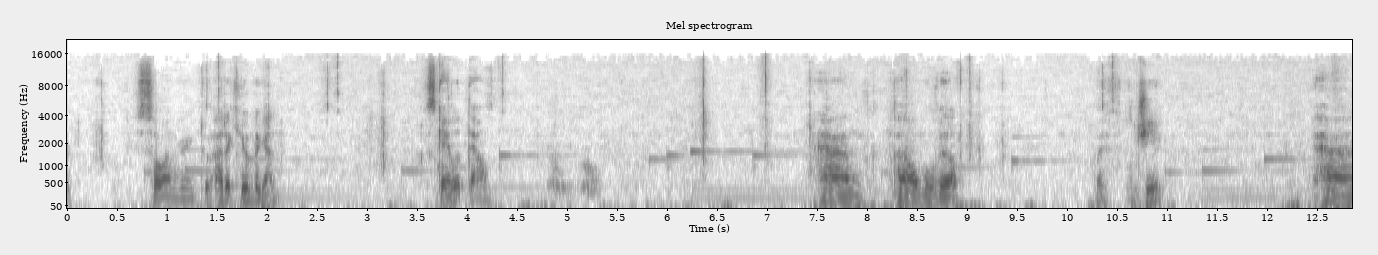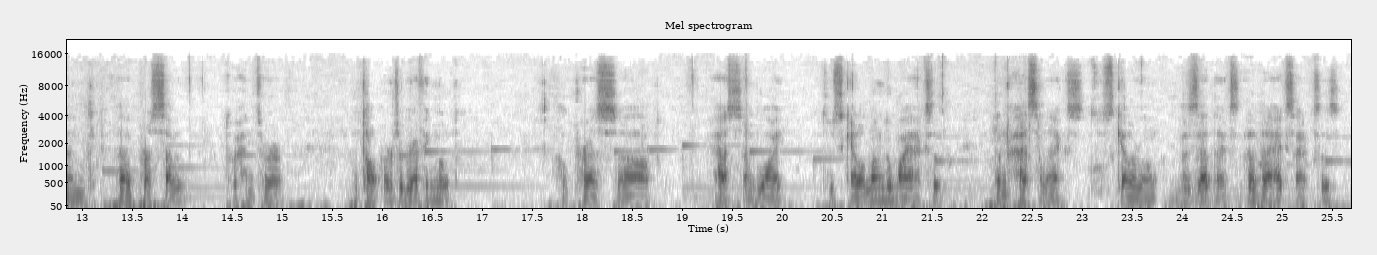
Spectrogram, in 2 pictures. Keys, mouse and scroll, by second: 0.1 shift+a, 2.1 s, 3.2 s, 5.0-6.3 middle drag, 6.3 KP_1, 7.6-8.9 shift+middle drag, 8.9 g, 10.9-13.1 scroll up 2, 13.2 KP_7, 18.7 s, 22.3 s.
